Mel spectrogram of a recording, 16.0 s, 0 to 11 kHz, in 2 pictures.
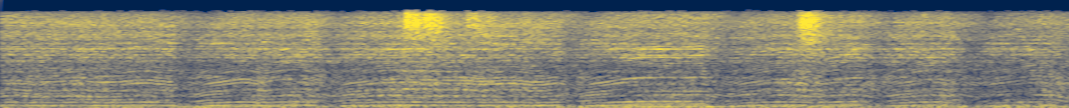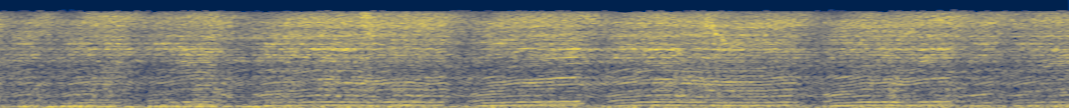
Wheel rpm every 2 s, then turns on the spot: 0, 0, 0, 0, 0, 0, 0, 0.
none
